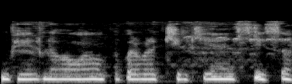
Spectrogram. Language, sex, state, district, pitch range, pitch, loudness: Hindi, female, Bihar, Araria, 235-245 Hz, 235 Hz, -13 LUFS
